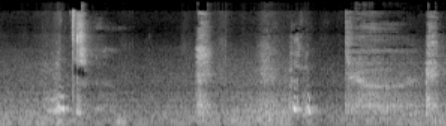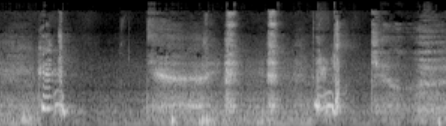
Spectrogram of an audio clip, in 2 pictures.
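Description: Several short sneezes in a row, each with a quick breath before it, over quiet room noise.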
